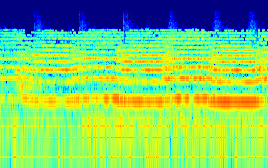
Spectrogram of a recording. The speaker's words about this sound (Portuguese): Eu achei que meu microfone estava fechado e passou um bombeiro aqui.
